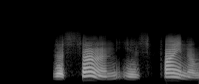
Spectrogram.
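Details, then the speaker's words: Simulated cochlear implant hearing: a sentence processed to match how a MED-EL implant sounds to a single-sided deaf user with one normal-hearing ear; he judges this version more robotic and monotone than his implant side. "This sounds more robotic than than the CI side does."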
